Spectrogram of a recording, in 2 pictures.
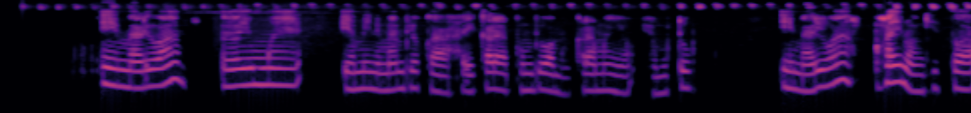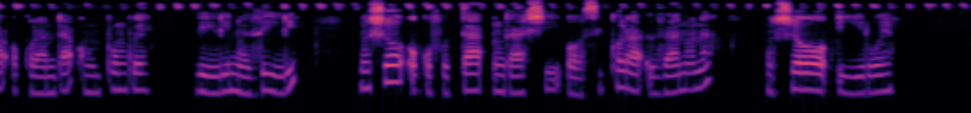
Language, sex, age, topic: Oshiwambo, male, 18-24, finance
